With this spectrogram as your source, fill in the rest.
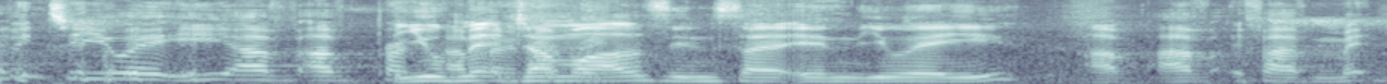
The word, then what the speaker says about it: Jamal: Even the H in my name is just the accent is slightly different, like Jamal.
